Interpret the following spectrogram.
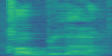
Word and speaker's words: qabla: You have another Arabic word, qabla, to mean before. They would say abla. Qabla, abla.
